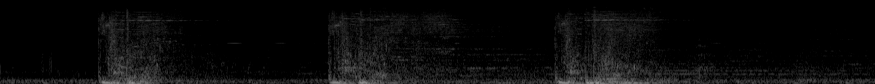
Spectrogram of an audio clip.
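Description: A magical orb hums and crackles.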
